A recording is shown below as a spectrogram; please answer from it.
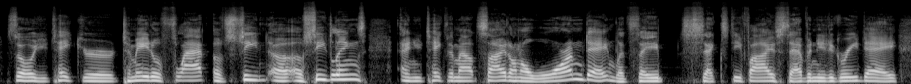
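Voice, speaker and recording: Brief: male radio co-host, slightly high voice, dry studio sound, patient how-to explainer. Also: unhurried, no room sound. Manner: steady, methodical how-to explaining with small restarts. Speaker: co-host of a gardening radio show.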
